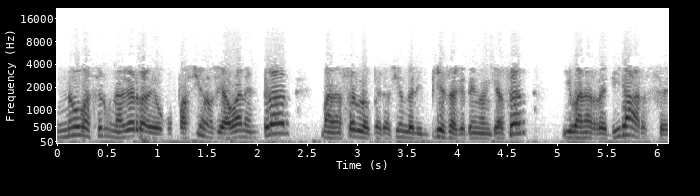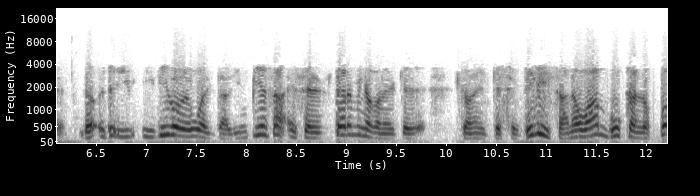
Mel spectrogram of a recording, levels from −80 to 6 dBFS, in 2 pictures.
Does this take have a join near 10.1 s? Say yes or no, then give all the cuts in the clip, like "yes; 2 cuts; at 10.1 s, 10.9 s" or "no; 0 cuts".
yes; 1 cut; at 10.1 s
